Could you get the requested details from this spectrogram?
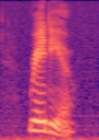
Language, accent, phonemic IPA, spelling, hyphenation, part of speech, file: English, US, /ˈɹeɪ.diˌoʊ/, radio, ra‧dio, noun / verb, En-us-radio.ogg
- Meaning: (noun) The technology that allows for the transmission of sound or other signals by modulation of electromagnetic waves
